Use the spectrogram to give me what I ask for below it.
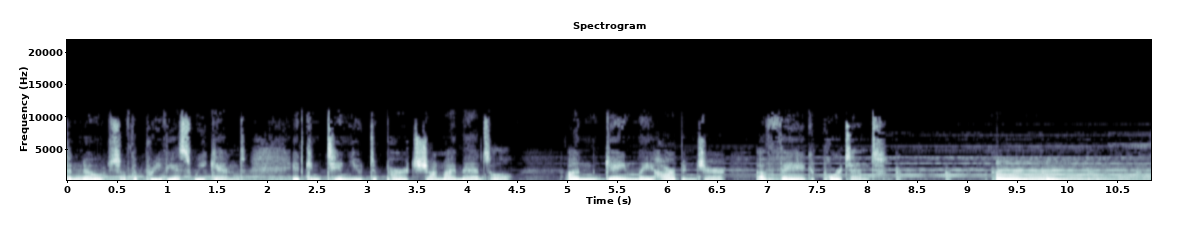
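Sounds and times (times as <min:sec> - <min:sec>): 
speech: 0:00.0 - 0:08.4
resonant railroad clock chime ringing: 0:08.8 - 0:10.8.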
